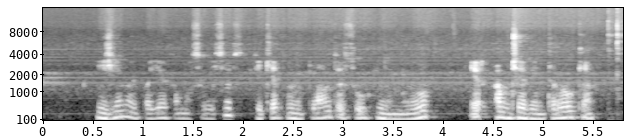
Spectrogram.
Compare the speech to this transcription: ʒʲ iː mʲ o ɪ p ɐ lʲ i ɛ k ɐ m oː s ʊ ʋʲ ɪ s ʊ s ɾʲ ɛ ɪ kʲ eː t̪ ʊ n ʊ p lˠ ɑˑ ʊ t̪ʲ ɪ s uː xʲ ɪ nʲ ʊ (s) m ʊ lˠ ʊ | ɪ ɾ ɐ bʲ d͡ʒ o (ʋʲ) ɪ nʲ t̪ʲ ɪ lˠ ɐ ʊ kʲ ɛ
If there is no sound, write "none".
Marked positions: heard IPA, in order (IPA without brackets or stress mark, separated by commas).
none, ʋʲ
